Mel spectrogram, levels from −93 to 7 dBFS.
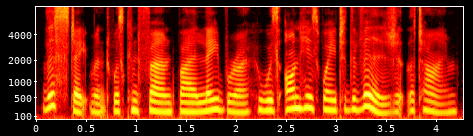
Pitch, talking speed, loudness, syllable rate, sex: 210 Hz, 255 wpm, -17 LUFS, 6.4 syllables/s, female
